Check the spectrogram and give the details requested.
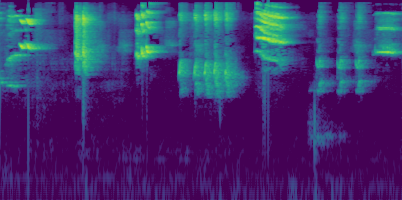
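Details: Ashy tailorbird, locally tledekan or sulingan gunung, sings nonstop nagen ngerol: high whistles, loud chirps, a buzzy stuttering phrase, then a soft, evenly spaced chip series.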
